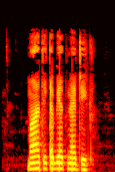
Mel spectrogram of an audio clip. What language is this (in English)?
Khetrani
